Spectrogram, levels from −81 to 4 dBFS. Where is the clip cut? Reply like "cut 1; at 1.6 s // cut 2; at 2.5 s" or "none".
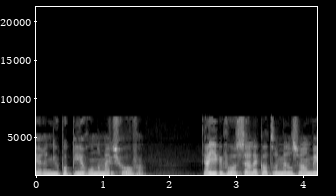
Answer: cut 1; at 1.1 s // cut 2; at 2.8 s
